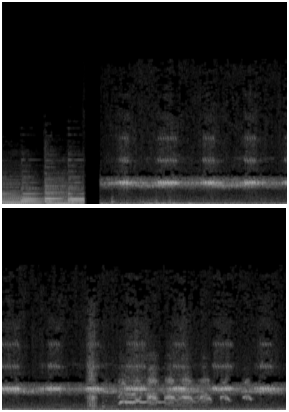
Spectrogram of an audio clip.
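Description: Music cuts off just before a second in, then a cricket chirps steadily, a little over two chirps a second. About three and a half seconds in there is a click, followed by a run of short, high, wavering squeaks.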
